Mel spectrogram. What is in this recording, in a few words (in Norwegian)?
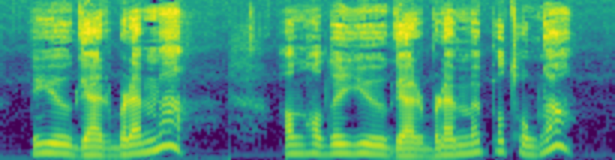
jugærbLemme, Numedalsmål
